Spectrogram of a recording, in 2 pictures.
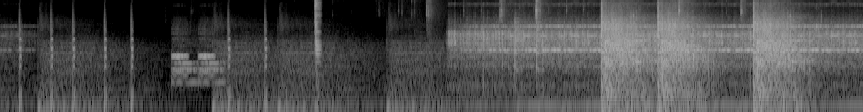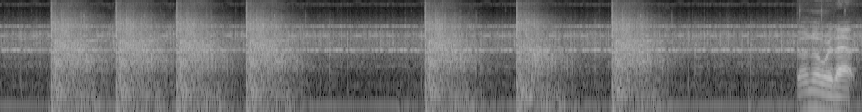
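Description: Gunshots in a video game ring out as a series of sharp, loud cracks in irregular bursts over a steady droning background, with a few smaller clicks early on.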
